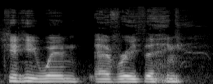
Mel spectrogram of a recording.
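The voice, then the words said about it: Imitates another person's voice. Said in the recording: “that's not really a good Leander impression.”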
